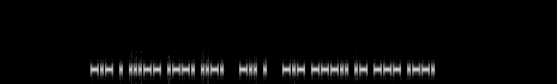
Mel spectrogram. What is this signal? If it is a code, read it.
Morse code, heard as a keyed tone, about 53 wpm, 690 Hz. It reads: KE3PF DE K8AOP
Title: USA Callsign DE Callsign - 5 Characters - 50wpm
